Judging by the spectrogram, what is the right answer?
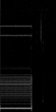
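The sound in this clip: A telephone tone sounds while a call is dialed: a single steady, buzzy beep of just over half a second, then quiet with a faint click.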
